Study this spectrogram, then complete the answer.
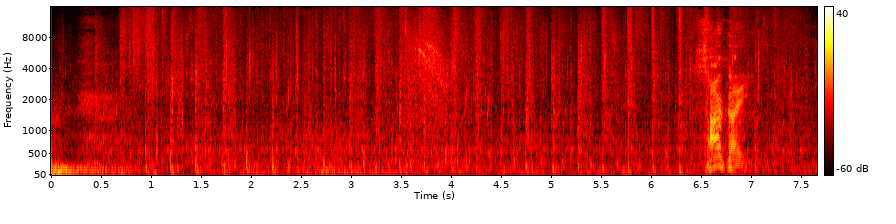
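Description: Footsteps run quickly over the ground.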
